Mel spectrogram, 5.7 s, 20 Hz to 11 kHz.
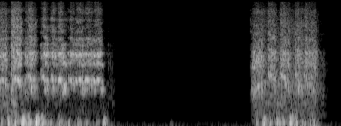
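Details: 1985 Honda Magna V30 V4 motorcycle on first start after carburetor rebuild, JB-welded tank, ignition bypass and radiator install: two short ragged bursts with uneven firing and loud clattering, dying each time; valve chatter, worse than before the work.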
